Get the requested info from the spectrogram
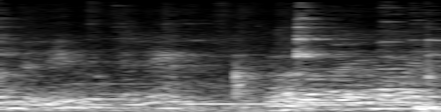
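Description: Clinks of plates and cutlery at a shared meal table, with a few sharp clinks about a second in, over a steady murmur of several people's conversation.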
